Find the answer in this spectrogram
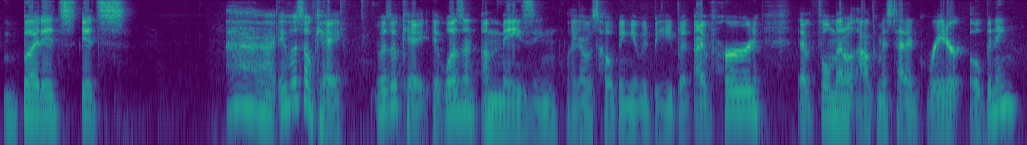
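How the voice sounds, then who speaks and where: A man's voice: mid-range voice, expressive, normal speed, bright, forceful tone. A man streaming a game, chatting casually and rambling with lots of restarts and fillers. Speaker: gaming streamer. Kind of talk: casual chat while playing.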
